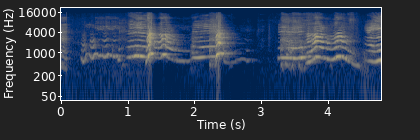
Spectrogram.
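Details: A Rat Terrier howls along with a person, giving wavering, quavering howls that rise and fall, in two long phrases separated by a short silence, with a few sharp yelps breaking in.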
